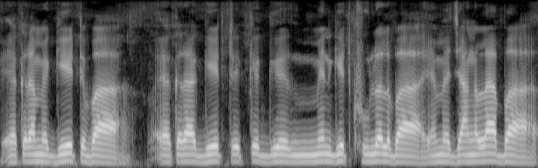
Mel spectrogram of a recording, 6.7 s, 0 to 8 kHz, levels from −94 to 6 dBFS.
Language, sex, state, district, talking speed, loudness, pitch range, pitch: Bhojpuri, male, Bihar, Muzaffarpur, 150 wpm, -16 LUFS, 120-130 Hz, 125 Hz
